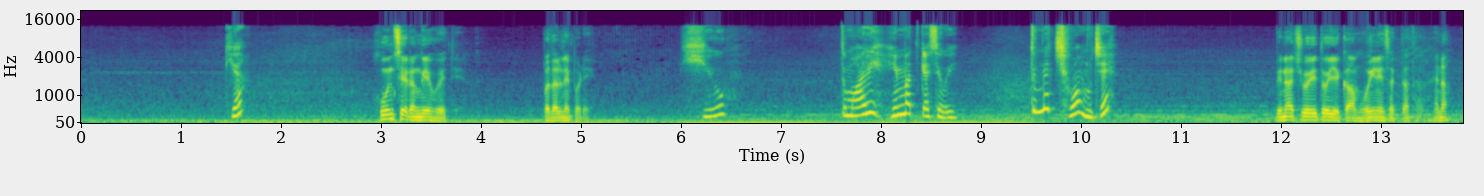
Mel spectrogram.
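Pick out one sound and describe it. A young woman speaks in a low, tense voice.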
